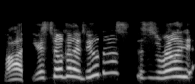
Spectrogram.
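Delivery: high, surprised "wow"; parents' surprise. Retold or imitated. Parents surprised she is still going, high and startled. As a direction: sound high and taken aback. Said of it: "they were like".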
